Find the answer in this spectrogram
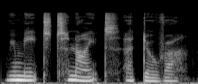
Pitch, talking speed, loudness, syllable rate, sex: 175 Hz, 180 wpm, -17 LUFS, 4.0 syllables/s, female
